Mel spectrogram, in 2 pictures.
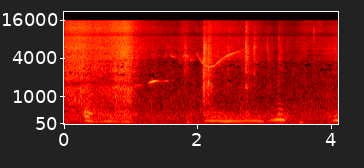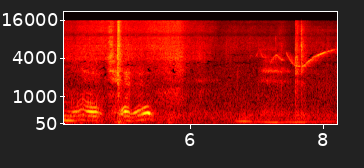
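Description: Leaves and stems rustling as someone pushes through dense undergrowth, with a sharp snap about five seconds in. A bird gives a high whistle that dips and rises, twice, about two seconds in and near the end.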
